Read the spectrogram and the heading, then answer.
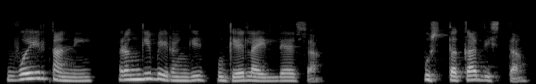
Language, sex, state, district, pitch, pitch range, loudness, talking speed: Konkani, female, Goa, North and South Goa, 190 Hz, 175-220 Hz, -24 LUFS, 100 wpm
